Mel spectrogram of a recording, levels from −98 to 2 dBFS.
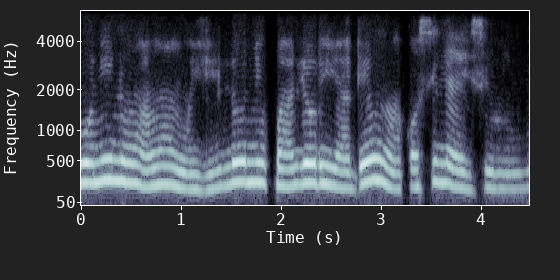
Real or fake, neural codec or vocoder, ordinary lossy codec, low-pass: fake; codec, 16 kHz, 4 kbps, FreqCodec, smaller model; Opus, 32 kbps; 5.4 kHz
